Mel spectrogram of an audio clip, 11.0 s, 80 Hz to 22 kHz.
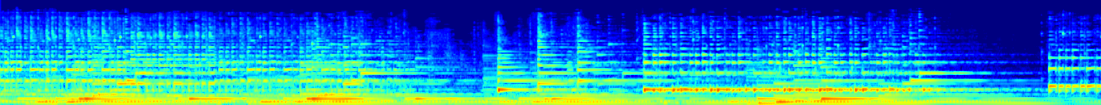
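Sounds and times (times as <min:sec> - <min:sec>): pipa playing slow melody: 0:00.0 - 0:11.0.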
